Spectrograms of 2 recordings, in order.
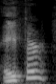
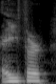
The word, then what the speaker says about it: Aether: I think I actually pronounced it Aether, because it's spelled Aether. So almost like a at the front of it, but not quite a hard A. But you could go that way too, I suppose. Aether.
